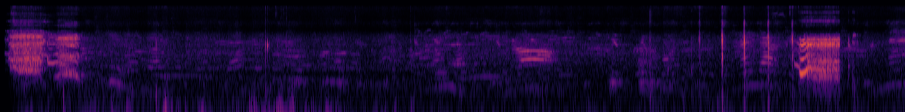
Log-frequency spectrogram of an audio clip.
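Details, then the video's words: A rooster gives a loud, harsh crowing burst at the start and another near the end, with softer clucking and chatter between. "murga ki azaan/rooster sound effect"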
